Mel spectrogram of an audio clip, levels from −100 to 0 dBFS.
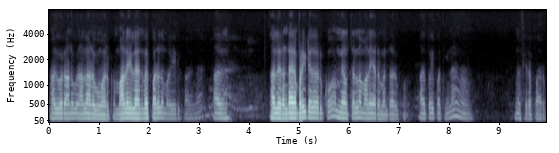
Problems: low volume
